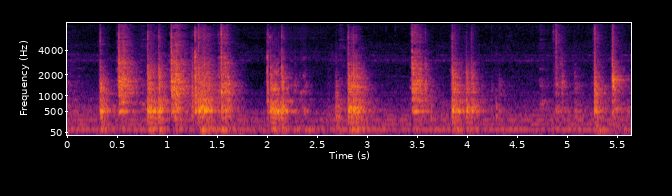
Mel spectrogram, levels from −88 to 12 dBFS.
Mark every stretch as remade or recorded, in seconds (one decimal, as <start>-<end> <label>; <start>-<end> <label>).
0.0-1.8 recorded; 1.8-2.6 remade; 2.6-5.6 recorded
